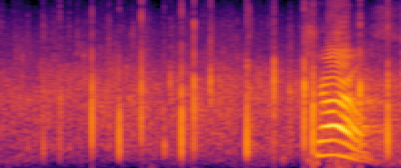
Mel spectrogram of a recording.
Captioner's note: applause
